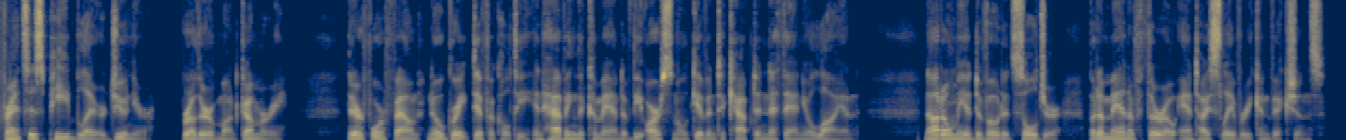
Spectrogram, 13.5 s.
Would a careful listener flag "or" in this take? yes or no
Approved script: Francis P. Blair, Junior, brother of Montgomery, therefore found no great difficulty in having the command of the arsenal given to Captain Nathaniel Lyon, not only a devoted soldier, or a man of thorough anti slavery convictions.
yes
